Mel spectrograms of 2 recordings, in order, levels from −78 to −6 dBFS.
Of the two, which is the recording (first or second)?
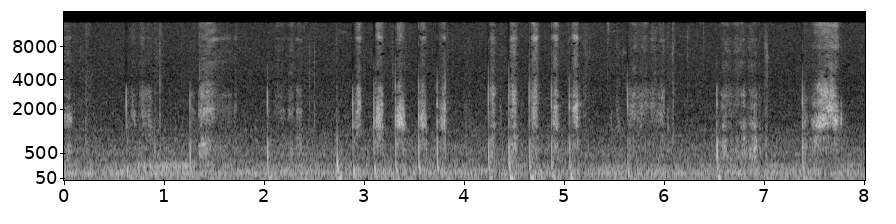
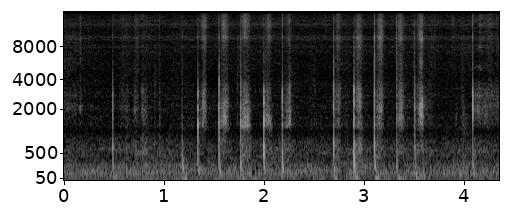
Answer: first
